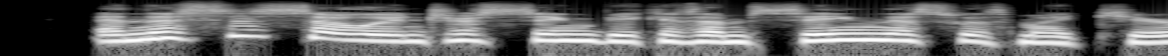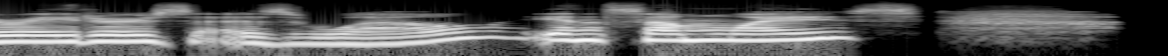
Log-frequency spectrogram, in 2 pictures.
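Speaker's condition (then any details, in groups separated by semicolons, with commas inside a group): No condition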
